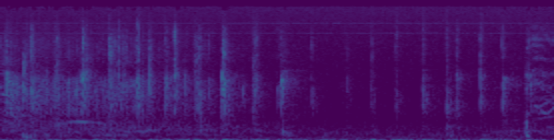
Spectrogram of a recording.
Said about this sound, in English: Some people want to keep clapping. It's like, this is awkward,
